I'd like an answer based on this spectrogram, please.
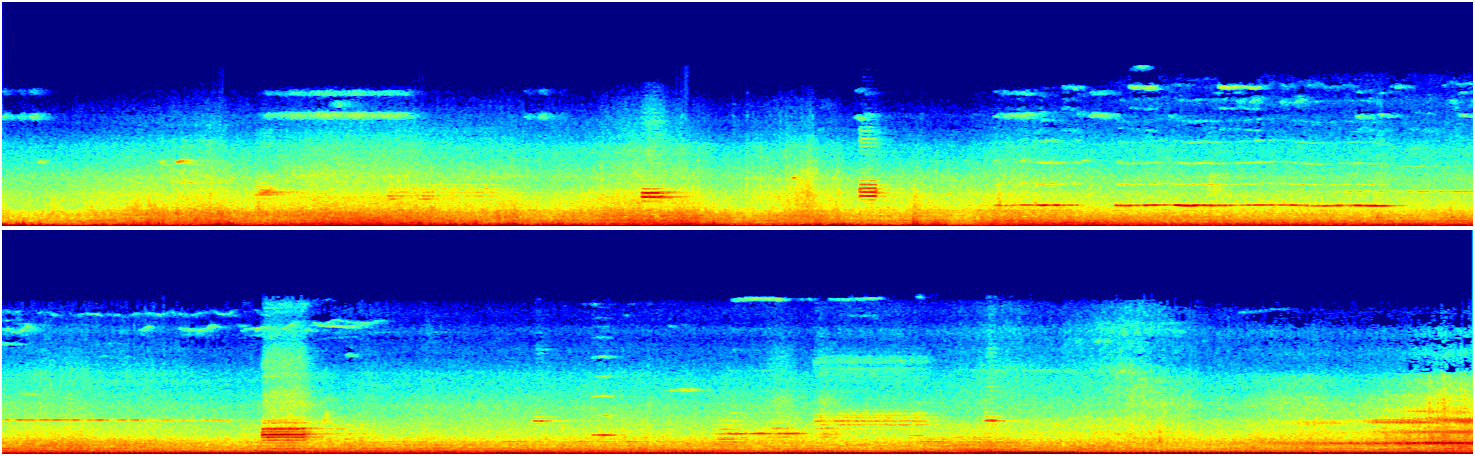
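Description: Car on the move, a steady rumble of engine, tyres and wind, with vehicle horns tooting briefly several times: one a little past halfway, another a few seconds later and one at the end.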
